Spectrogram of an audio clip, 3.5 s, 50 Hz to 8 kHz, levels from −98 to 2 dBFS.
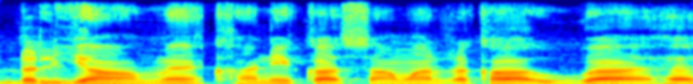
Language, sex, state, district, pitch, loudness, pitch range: Hindi, male, Bihar, Darbhanga, 140 Hz, -19 LUFS, 135-140 Hz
